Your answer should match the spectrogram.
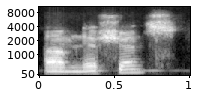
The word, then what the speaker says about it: omniscience: knowing as well uh omniscience omnis science is how it looks and how it's pronounced is omniscience God knows everything and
